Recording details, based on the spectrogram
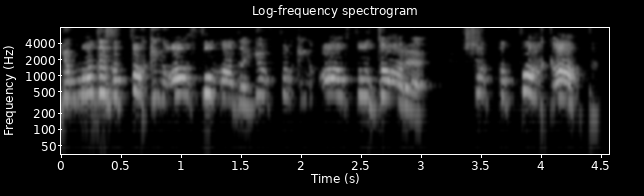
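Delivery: very high, janky, bad put-on British accent. Retelling what a woman from the UK yelled at her, janky British accent. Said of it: "had this janky British accent".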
